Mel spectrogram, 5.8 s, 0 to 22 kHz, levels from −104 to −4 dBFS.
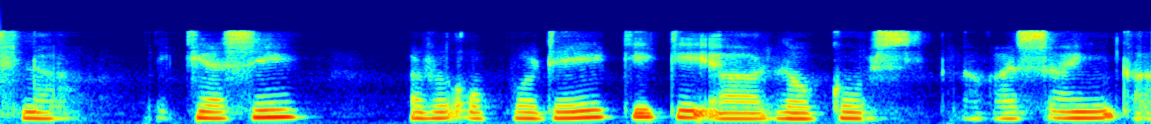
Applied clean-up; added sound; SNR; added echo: neural mask model DeepFilterNet 3.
